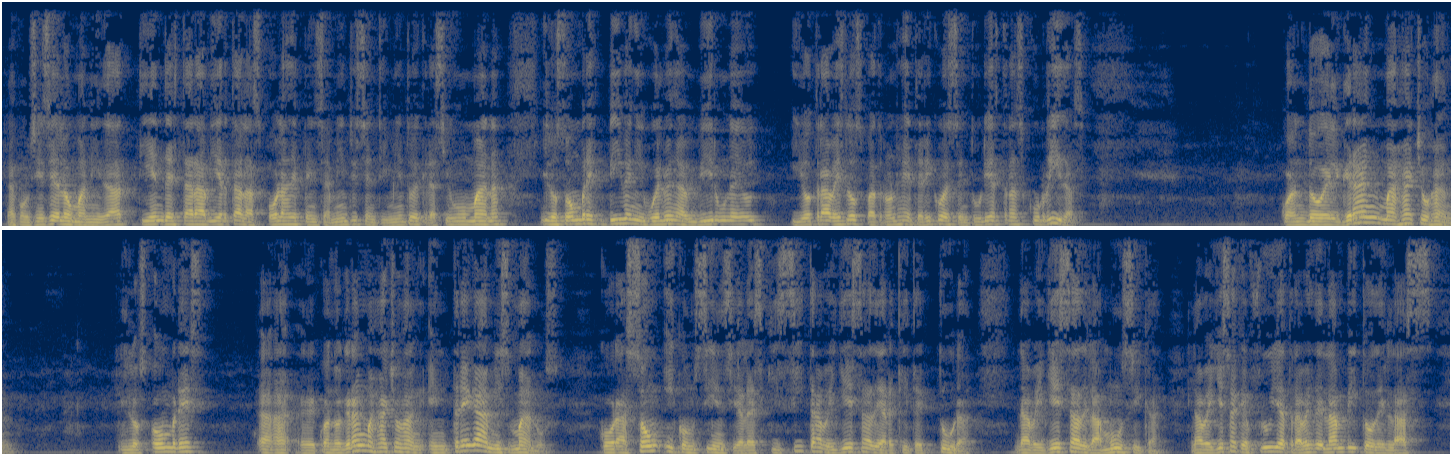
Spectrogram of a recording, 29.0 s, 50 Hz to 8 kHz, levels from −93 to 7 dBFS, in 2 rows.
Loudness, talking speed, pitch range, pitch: -20 LUFS, 155 wpm, 110-135 Hz, 125 Hz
